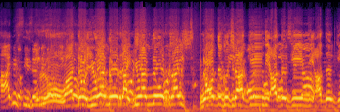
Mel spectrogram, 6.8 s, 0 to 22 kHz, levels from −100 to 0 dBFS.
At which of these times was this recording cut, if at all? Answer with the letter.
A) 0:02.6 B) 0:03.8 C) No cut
B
